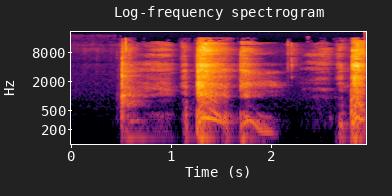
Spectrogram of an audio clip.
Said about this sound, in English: Okay, let's cough.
